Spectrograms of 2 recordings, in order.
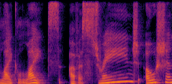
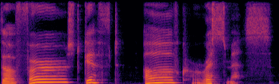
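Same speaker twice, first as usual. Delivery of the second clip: Santa calling out; 3 semitones higher, much slower than usual. Acted. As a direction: announce it grandly to the crowd. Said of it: "called out".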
